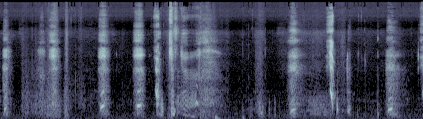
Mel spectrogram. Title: Hold backs to a stifled sneezing fit 🤧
